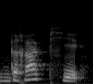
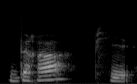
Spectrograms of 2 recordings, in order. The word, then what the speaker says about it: Drapier: Next is Drapier. Drapier. Drapier. Again with the ER at the end that you where you don't pronounce the R. It's just Drapier.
